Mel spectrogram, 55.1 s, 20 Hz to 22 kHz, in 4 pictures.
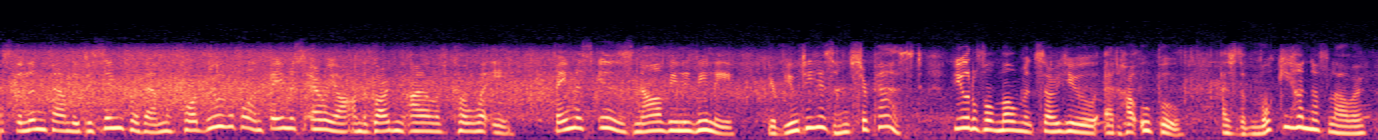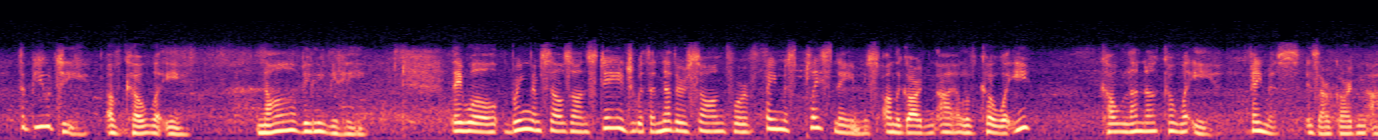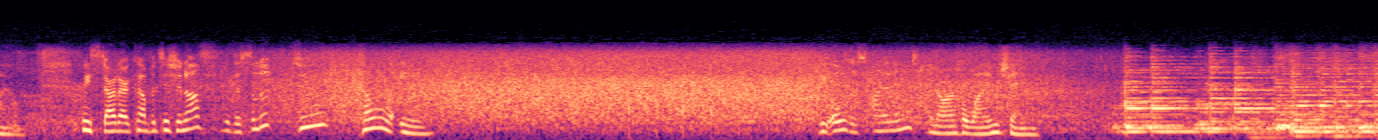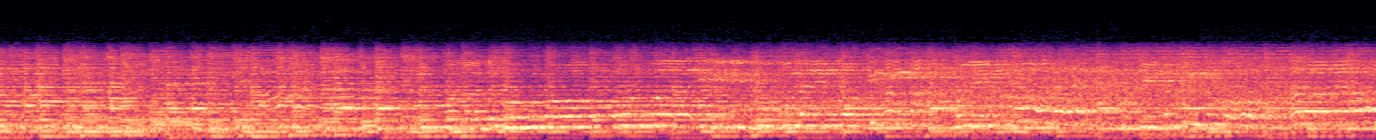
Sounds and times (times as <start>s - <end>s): Flamenco: 38.6s - 55.1s.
